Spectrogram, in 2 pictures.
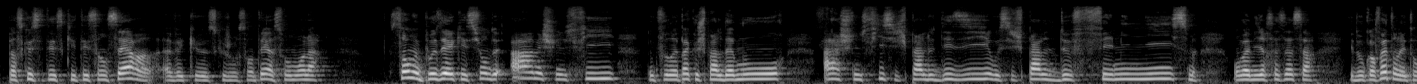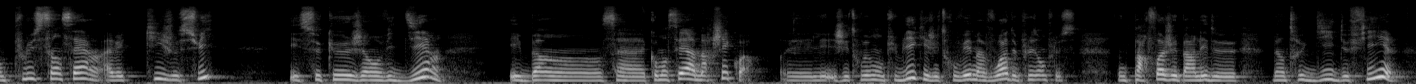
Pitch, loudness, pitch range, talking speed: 220 Hz, -23 LUFS, 195-245 Hz, 235 wpm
